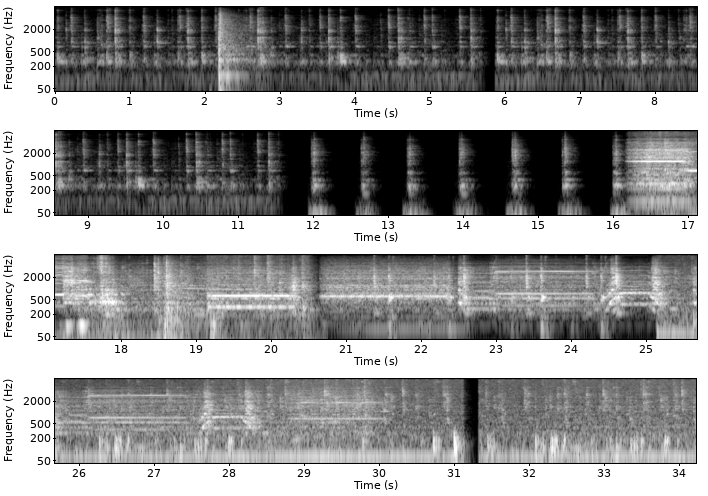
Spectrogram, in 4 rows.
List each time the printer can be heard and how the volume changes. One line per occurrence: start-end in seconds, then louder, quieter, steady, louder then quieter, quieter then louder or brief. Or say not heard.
16.1-30.2 quieter.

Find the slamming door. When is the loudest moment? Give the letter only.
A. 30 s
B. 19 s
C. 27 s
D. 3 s
B.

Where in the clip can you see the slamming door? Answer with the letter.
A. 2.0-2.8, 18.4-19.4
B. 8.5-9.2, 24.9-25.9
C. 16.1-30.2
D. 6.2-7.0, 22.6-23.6
A.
